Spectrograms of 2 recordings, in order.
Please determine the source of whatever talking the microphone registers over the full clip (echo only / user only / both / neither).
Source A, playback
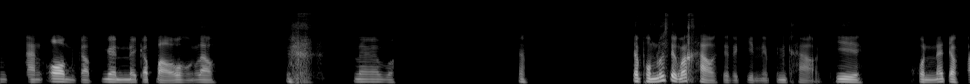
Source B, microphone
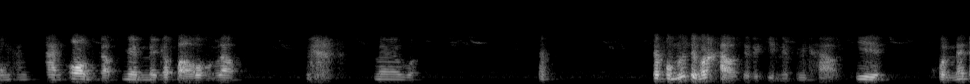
echo only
